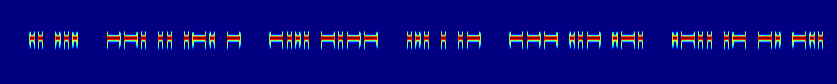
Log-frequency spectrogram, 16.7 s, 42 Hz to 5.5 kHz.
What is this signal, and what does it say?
Morse code, heard as a keyed tone, about 14 wpm, 600 Hz. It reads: IS GIRT BY SEA OUR LAND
